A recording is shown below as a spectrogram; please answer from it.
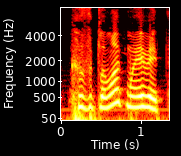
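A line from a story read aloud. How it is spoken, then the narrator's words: Laughing. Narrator (Turkish): diye güldü Anton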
